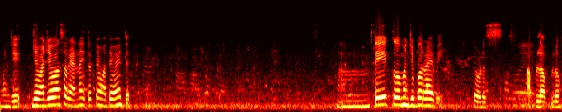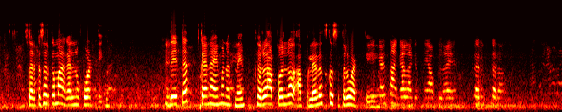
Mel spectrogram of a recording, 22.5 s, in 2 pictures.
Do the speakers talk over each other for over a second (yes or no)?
no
